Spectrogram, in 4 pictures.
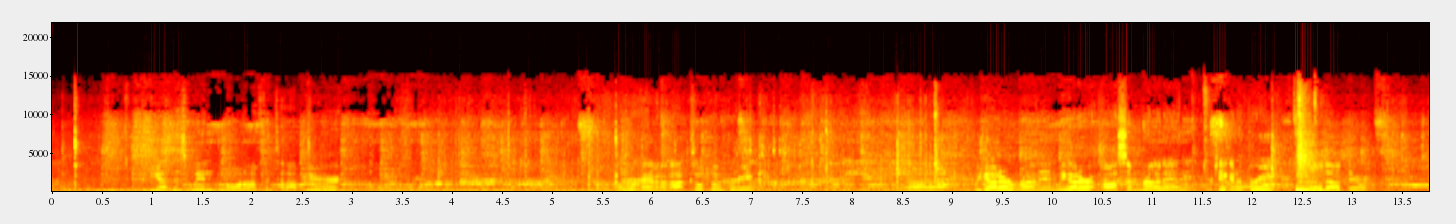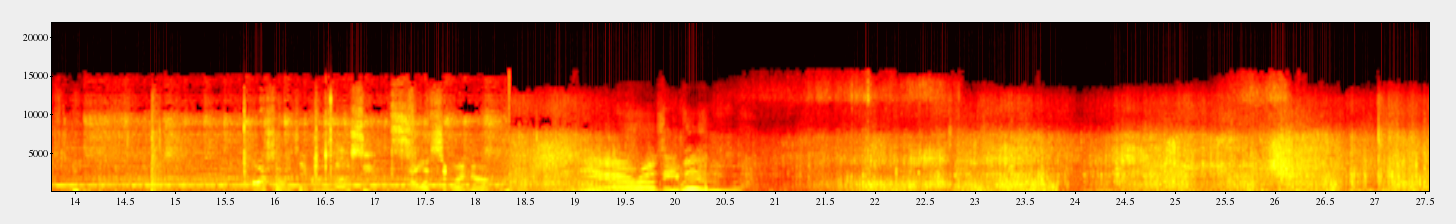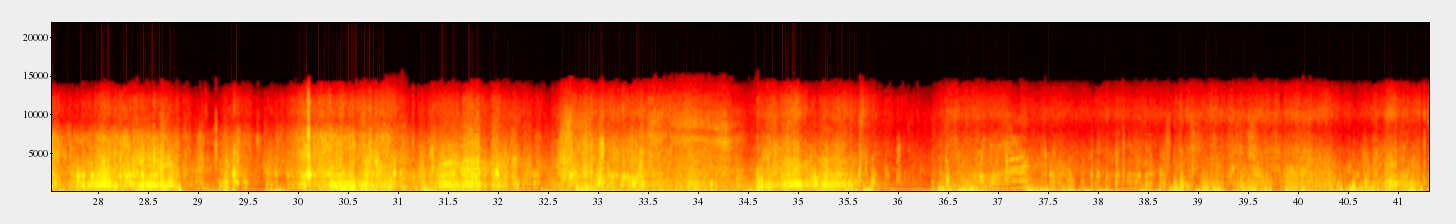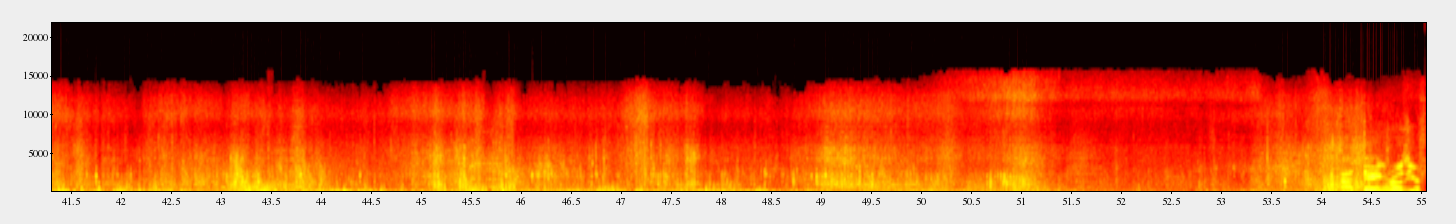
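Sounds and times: wind on camera microphone: 0.0 - 55.0
skis scraping over snow: 15.8 - 55.0.

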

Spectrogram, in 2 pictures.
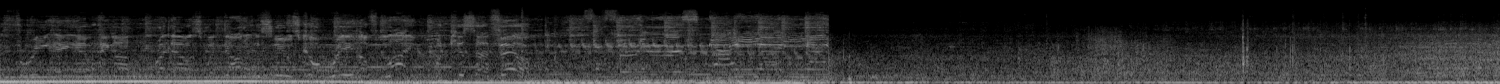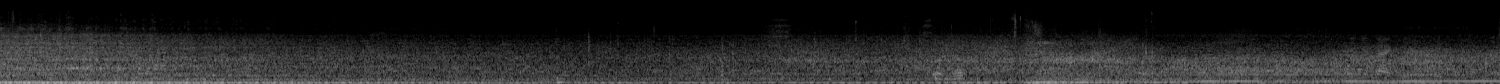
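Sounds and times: car engines rumbling: 0.0 - 30.0
passing traffic hiss: 22.5 - 23.3.

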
